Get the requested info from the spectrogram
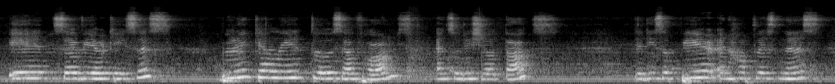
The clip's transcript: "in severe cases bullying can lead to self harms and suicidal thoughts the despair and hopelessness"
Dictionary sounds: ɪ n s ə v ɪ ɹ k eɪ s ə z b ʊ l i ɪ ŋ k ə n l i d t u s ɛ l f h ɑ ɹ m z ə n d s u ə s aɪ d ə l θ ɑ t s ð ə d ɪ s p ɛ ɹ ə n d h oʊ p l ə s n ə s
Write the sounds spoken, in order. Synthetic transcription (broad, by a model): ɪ n s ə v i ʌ k eɪ s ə s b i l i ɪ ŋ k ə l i t u s ɛ l f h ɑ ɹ m s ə n s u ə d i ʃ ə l t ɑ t s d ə d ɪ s p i ɹ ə n h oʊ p l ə s n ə s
